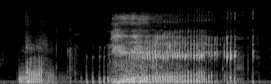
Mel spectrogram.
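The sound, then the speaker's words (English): A short croak of a burp, then a long, loud, drawn-out belch, rough and rumbling for over a second before trailing off. “Hey, I'd let you smell my burps whenever you want.”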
